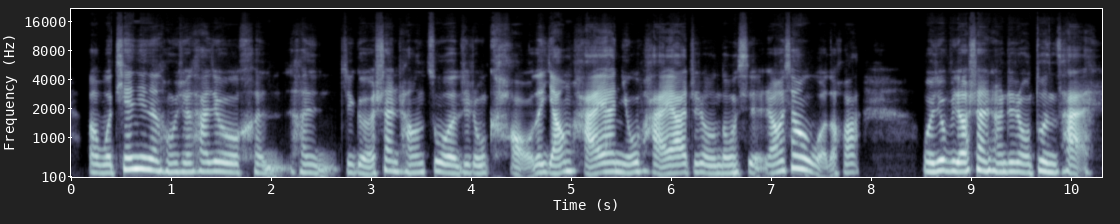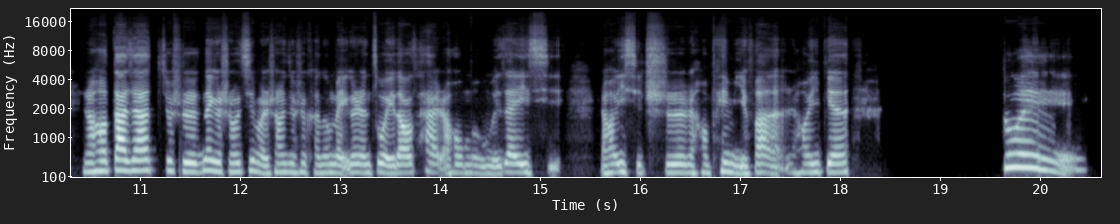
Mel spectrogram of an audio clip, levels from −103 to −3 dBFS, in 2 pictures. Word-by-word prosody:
呃， 195 - -2
我 190 0 -1
天 270 +9 +5
津 275 -1 +6
的 250 - +4
同 210 -2 -3
学， 205 0 -2
他 220 0 -1
就 215 -2 +1
很 285 +11 -7
很 205 +8 -7
这 200 -5 -9
个 175 -4 -2
擅 230 +4 -1
长 200 -2 -3
做 200 -3 +1
这 190 - -6
种 180 -1 -3
烤 - - -4
的 195 +2 0
羊 195 +3 +3
排 210 -4 +4
啊、 215 +1 +3
牛 205 0 -1
排 210 -8 +2
呀 185 +2 +5
这 200 0 -5
种 180 -3 -2
东 185 +1 -1
西。 200 - -5
然 185 - -2
后 225 - +3
像 280 0 +6
我 215 - -3
的 - - -5
话， 200 0 -4 0.6
我 220 -2 +1
就 240 +3 +5
比 225 - -1
较 215 0 +7
擅 250 -3 +4
长 210 -3 0
这 215 - 0
种 195 -3 0
炖 210 -1 +1
菜， 215 - +3 0.2
然 210 0 -2
后 230 0 +4
大 245 +1 +8
家 240 +1 +4
就 245 -1 -7
是 215 -2 +1
那 240 +1 +1
个 220 - +1
时 205 -1 -7
候 210 - -1
基 235 +3 -5
本 190 -6 -2
上 200 +2 -5
就 200 -1 -6
是 205 0 -7
可 185 -1 -10
能 190 +1 -6
每 185 -2 -2
个 - - -2
人 195 0 -2
做 195 0 -1
一 175 - +1
道 190 0 +2
菜， 195 +1 -5
然 - - -5
后 195 - -6
我 190 - -10
们 180 -2 -10
围 165 0 -4
在 205 -1 0
一 195 +1 0
起， 305 - -11 0.3
然 175 +2 -4
后 195 - -3
一 210 - 0
起 185 -1 -8
吃， 195 0 -3
然 185 - -3
后 195 0 -8
配 215 +4 -4
米 175 -3 -2
饭， 190 -1 -2
然 190 - -13
后 200 - -6
一 200 +1 -3
边 205 0 -1 1.5
对。 270 -5 +1
205 Hz, 270 characters per minute, -21 LUFS, 190-230 Hz, 1.5 s, 大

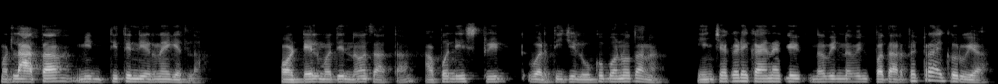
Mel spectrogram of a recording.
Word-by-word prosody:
म्हटलं 125 +2 +2
आता 130 +2 +7 0.2
मी 130 +2 -2 0.2
तिथे 135 +1 +1
निर्णय 125 -2 +2
घेतला. 105 -6 -4 0.8
हॉटेलमध्ये 120 +2 +2
न 125 +2 -1
जाता, - - -6 0.2
आपण 130 +4 -3
हे 135 - +2
स्ट्रीटवरती 125 -2 -4
जी 125 -1 -2
लोक 115 +2 -2
बनवतात 135 0 +1
ना, 105 -3 -5 0.4
यांच्याकडे 140 +6 +1
काही 135 0 +5
ना 140 0 +2
काही 140 -1 +4 0.2
नवीन-नवीन 130 0 -2
पदार्थ 120 +4 +1
ट्राय 185 -4 +1
करूया. 115 -8 +1
125 Hz, 145 wpm, -24 LUFS, 120-135 Hz, 0.8 s, आता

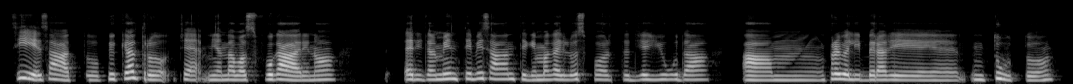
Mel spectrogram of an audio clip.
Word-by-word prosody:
Sì 285 -4 +5
esatto, 205 -3 -1
più 240 +5 -1
che 245 - -2
altro, 220 -9 +2
cioè 225 -4 -3
mi 210 -2 -3
andavo 210 0 +1
a - - +4
sfogare, 210 -2 +4
no. 220 +2 -2 0.6
Eri 225 0 0
talmente 245 +4 +1
pesante 245 -2 0
che 205 - -3
magari 215 +1 0
lo 215 +2 0
sport 220 -2 -7
ti 200 +3 -6
aiuta 220 0 -2 0.3
a, 200 -1 +3
mhmm, 200 0 -5
proprio 245 +3 +5
a - - +4
liberare 200 -3 -1
in 220 -2 -3
tutto. 210 -3 -1
215 Hz, 150 wpm, -20 LUFS, 205-230 Hz, 0.6 s, Sì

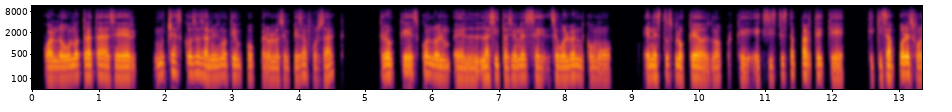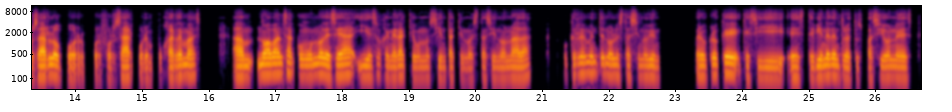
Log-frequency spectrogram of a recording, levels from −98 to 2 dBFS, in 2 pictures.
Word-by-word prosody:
cuando 110 0 +2
uno 120 +3 +2
trata 125 0 +2
de 120 - +2
hacer 115 -1 +1 0.2
muchas 140 +4 -2
cosas 140 -1 -1
al 115 - +3
mismo 120 +2 -1
tiempo, 120 -1 -4
pero - - -4
los 105 -1 -4
empieza 110 +4 -5
a - - -4
forzar, 120 +1 -4 0.7
creo 130 -1 +3
que 80 -1 +2
es - - -4
cuando 135 -4 +1
el 115 -1 -3
el 105 +1 -2
las 115 -1 +3
situaciones 120 0 -1
se 105 -4 -5
se - - -2
vuelven 115 +1 +1
como - - -4 0.5
en 120 - +2
estos 120 +3 -2
bloqueos, 120 -3 +3
¿no? - - -4
Porque - - -8
existe 120 +1 -8
esta 145 +2 -2
parte 135 -1 +2
que - - -2 0.4
que - - -12
quizá 120 0 +3
por 140 +1 +6
esforzarlo 120 -1 +5
por - - -2
por - - -6
forzar 110 0 +1
por - - -5
empujar 110 +1 -2
de 120 - +5
más, 125 0 +1 0.5
am 115 0 +4
no 130 +1 +7
avanza 140 +2 +5
como 120 0 -1
uno 135 +2 +4
desea 125 +2 +4
y 120 0 -3
eso 130 +3 -7
genera 115 +1 0
que - - -13
uno 110 +1 -6
sienta 110 -1 -5
que - - -12
no 100 0 -7
está 110 +2 -9
haciendo 105 0 -6
nada 110 +2 +1 0.5
o - - -18
que 130 - -5
realmente 140 0 -1
no 130 -2 +1
lo 130 - -1
está 120 - -6
haciendo 120 +1 -4
bien. 120 -2 -2 0.5
Pero 120 0 +1
creo 130 - +1
que 140 0 +5
que - - -5
si 105 -1 -4
este 110 -1 -3
viene 115 +2 +3
dentro 115 -4 +1
de - - -1
tus 100 - -13
pasiones, 110 0 -2
120 Hz, 185 wpm, -24 LUFS, 110-125 Hz, 0.7 s, no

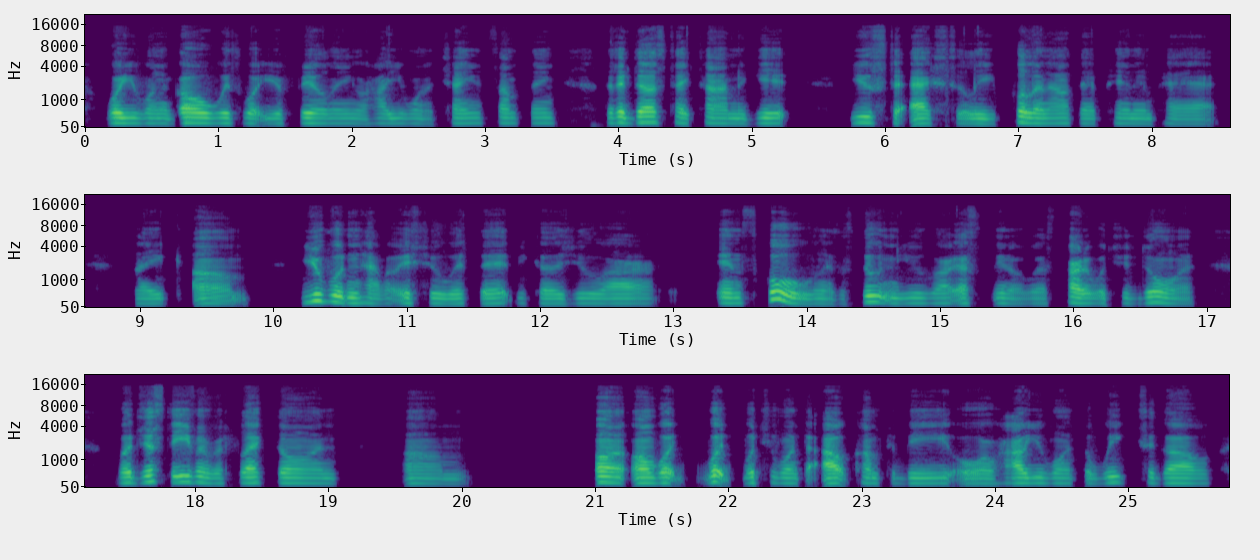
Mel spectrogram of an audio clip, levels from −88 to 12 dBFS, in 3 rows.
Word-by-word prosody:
where 145 - +8
you 140 -1 +2
wanna 135 -2 -6
go 145 +2 +8
with 140 -1 0
what 135 - -2
you're 130 0 -6
feeling, 135 -2 0
or 125 - -11
how 135 +2 -11
you 130 0 -7
wanna 130 -2 -13
change 140 0 -4
something, 145 0 -8 0.4
that 145 - -5
it 150 -3 +6
does 155 0 +7
take 140 -4 -4
time 135 -2 -2
to 130 - -5
get 140 +2 -2 0.4
used 150 0 -2
to - - -1
actually 130 0 +1
pulling 140 -4 +5
out 140 0 -6
that 130 -1 -8
pen 135 -2 -7
and 130 -1 -8
pad. 125 -2 -10 0.5
Like, 130 0 -7 0.2
um, 65 0 -3 0.4
you 195 +5 +5
wouldn't 160 -6 +4
have 130 -3 -5
a - - -11
issue 135 -1 -3
with 130 0 -4
it 135 +2 -3
because 130 -2 -7
you 135 0 -6
are 130 0 -4 0.4
in 145 -1 0
school. 140 - +5
And 125 0 -7
as - - -18
a - - -23
student, 170 +2 +2
you 140 0 -8
are 140 0 -5
that's, 135 - -4
you 140 0 -6
know, 60 - -11
that's 65 - -14
part - - +6
of 70 - -4
what 65 - -10
you're 140 - -13
doing. 140 - 0 0.5
But 150 0 +3
just 170 +3 +2
to 160 - +3
even 160 -3 +3
reflect 150 +2 0
on, 140 -2 -1 0.5
um, 130 -2 -10 1.0
on 155 -2 +9
on 145 +1 +7
what 150 +1 +3
what 170 - +4
what 150 +2 -4
you 150 - -12
want 140 -1 -4
the - - -7
outcome 140 +1 +4
to 135 - -20
be 140 +1 -5
or 130 -1 -5
how 140 +2 +2
you 140 0 -2
want 135 -1 -8
the - - -9
week 150 +5 -5
to 145 - -8
go, 135 -1 0
135 Hz, 200 wpm, -25 LUFS, 130-145 Hz, 1.0 s, on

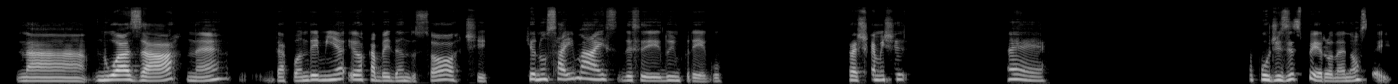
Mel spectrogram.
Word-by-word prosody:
na 160 -1 0
no 200 +3 +4
azar 190 0 +6
né, 185 +9 -2 0.4
da 170 - -7
pandemia 205 +7 0
eu 220 - +2
acabei 200 -5 -2
dando 170 0 -5
sorte, 195 -6 -3 0.4
que 245 - -1
eu - - +3
não 235 +1 +3
saí 235 +2 0
mais 235 -6 +1
desse 185 -3 -2
do 175 - -6
emprego. 150 -5 -5 1.3
Praticamente 215 +3 -2 1.0
é. 195 -7 -2 2.0
Ou - - -9
por 220 -2 +4
desespero 200 -5 0
né 155 0 -4
não 215 - 0
sei. - - -8
195 Hz, 110 wpm, -22 LUFS, 170-220 Hz, 2.0 s, azar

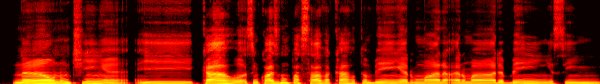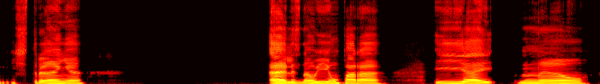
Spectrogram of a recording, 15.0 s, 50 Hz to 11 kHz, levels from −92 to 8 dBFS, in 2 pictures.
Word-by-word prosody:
Não, 175 +8 +4
não 185 +4 +1
tinha. 180 - -3 0.2
E 170 0 -4
carro, 170 -3 +3
assim, 160 - -5
quase 185 +5 0
não 240 0 0
passava 180 -7 -2
carro 165 +1 -3
também, 150 +2 -4
era 150 0 -4
uma 160 0 -2
era 155 -1 -1
era 155 +2 -3
uma 160 -1 -3
área 150 0 -1
bem, 155 0 -4
assim, 135 -4 -4 0.2
estranha. 185 +4 0 2.3
É, 220 -2 +9
eles 160 -4 +2
não 180 +4 +3
iam 190 +3 +2
parar. 165 -10 +1 0.7
E 190 +5 0
aí 190 -4 +4 0.3
não 170 0 +1
170 Hz, 110 wpm, -23 LUFS, 155-185 Hz, 2.3 s, É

